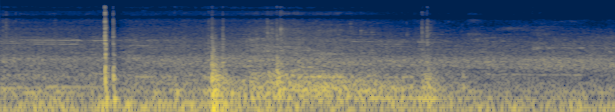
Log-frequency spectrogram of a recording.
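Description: A click, then the van's side sliding load door thuds and rolls open along its track for about two seconds, ending in a click as it stops.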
